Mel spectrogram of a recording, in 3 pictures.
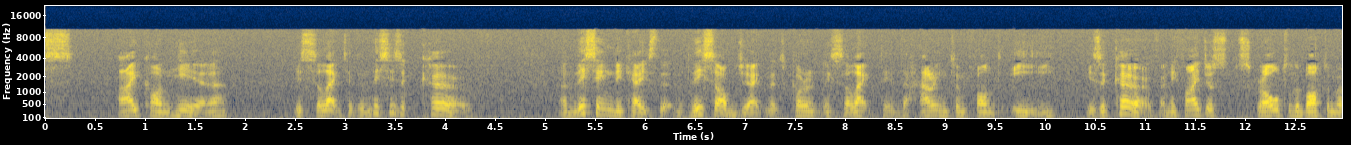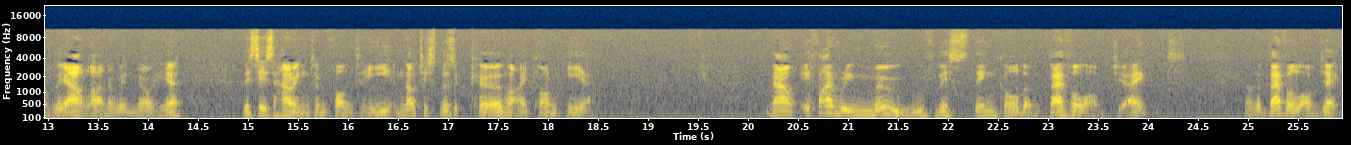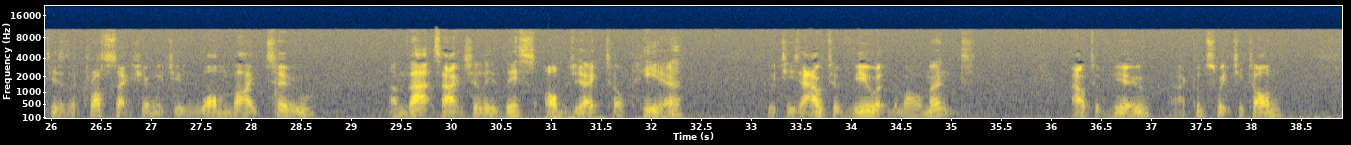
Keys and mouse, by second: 11.0-13.9 middle drag, 24.1 click, 29.3 click, 34.0 click, 37.7-38.9 drag.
